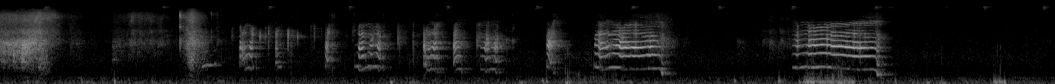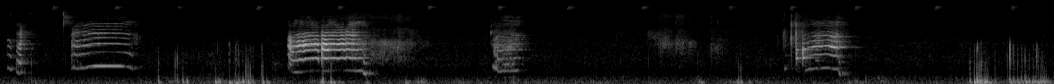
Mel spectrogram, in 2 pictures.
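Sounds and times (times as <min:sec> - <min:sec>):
cat chirping: 0:01.9 - 0:06.8, 0:07.8 - 0:09.0, 0:10.6 - 0:12.0, 0:13.4 - 0:14.6, 0:15.4 - 0:15.9, 0:18.4 - 0:19.2
cat meowing: 0:02.0 - 0:06.8, 0:07.9 - 0:09.0, 0:10.6 - 0:12.0, 0:13.4 - 0:14.4, 0:15.4 - 0:15.9, 0:18.4 - 0:19.2.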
